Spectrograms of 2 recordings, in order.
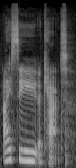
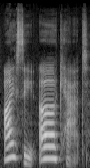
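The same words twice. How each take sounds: First: The word a has a short reduced vowel. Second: The word a has a lengthened full vowel. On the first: "there's the schwa in a cat" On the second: "sometimes we do lengthen and we say"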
